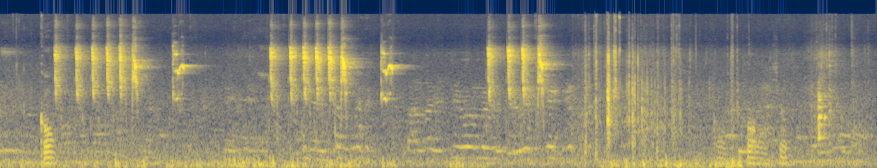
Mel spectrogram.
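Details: Long-tailed shrike in lively song, noted for somersaulting; rapid runs of four to six harsh high notes, each run ending in a short whistle, with wing flapping in between.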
